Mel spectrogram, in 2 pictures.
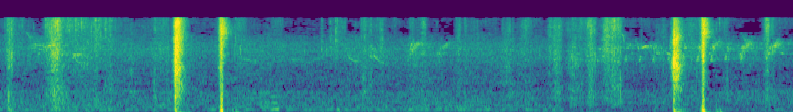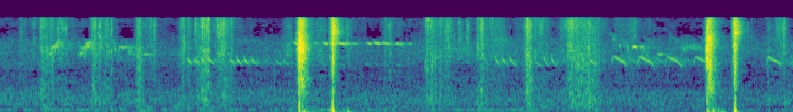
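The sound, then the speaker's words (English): Four pairs of sharp, cracking bursts spaced several seconds apart. In each pair a hand clap, made by a person walking around the shooter, is quickly answered by a gunshot fired toward the clap, over a faint hiss with soft insect-like chirps and no talking. “When I clap my hands, you point the gun in my direction and you fire.”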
